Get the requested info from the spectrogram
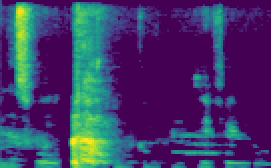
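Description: A person clears their throat with a short, harsh cough about half a second in, the loudest sound here, amid low, indistinct speech.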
